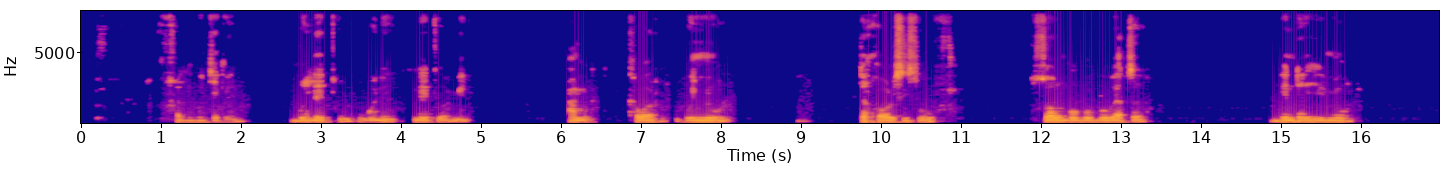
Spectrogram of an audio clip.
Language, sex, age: Wolof, male, 25-35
